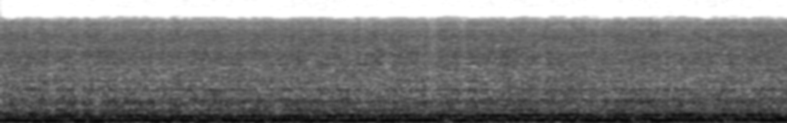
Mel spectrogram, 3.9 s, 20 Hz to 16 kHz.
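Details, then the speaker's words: Power gas steam boiler burner on a ganged flue with a newly installed 24-inch barometric draft regulator: ignition, then ramp-up to a deep, steady roar with no pulsing, rumbling or flutter; stable high fire. "uh you should hear the uh tropper ignition and the boiler ramp up and there we go"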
